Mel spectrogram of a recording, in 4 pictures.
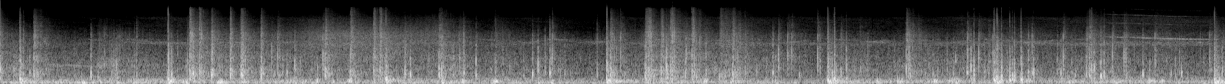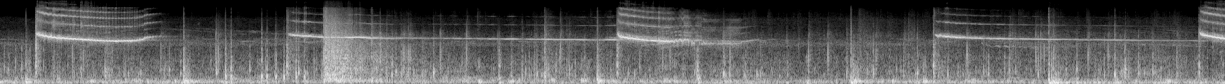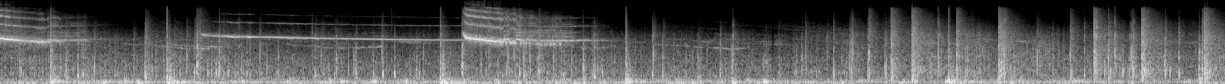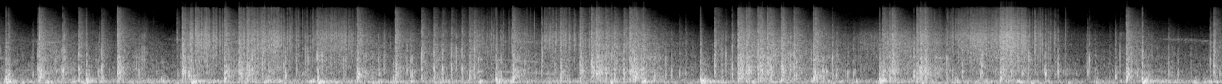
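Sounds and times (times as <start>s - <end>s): fireworks popping and banging: 0.0s - 48.9s
whistling fireworks: 0.0s - 48.9s.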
